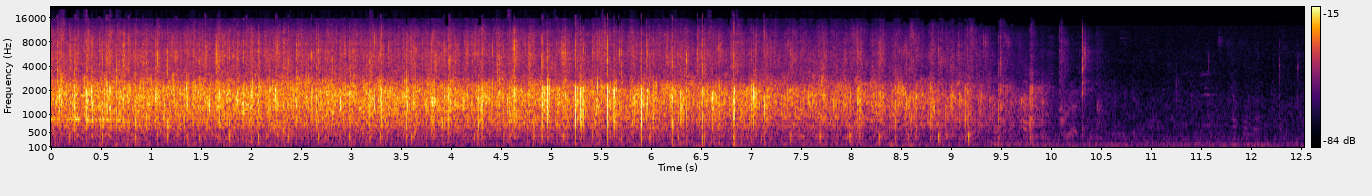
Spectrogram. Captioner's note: applause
